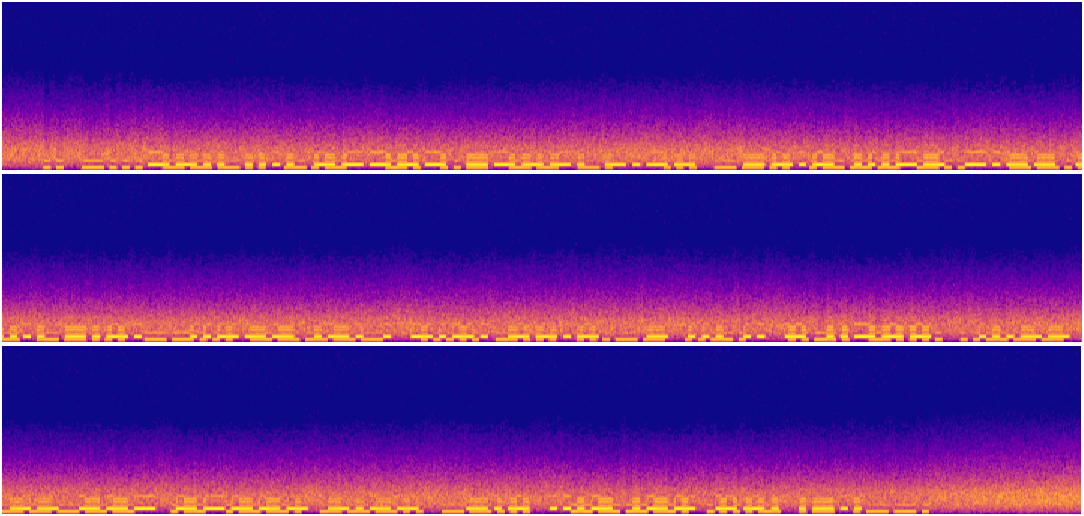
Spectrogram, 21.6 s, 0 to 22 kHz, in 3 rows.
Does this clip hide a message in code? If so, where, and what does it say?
Yes: Morse code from 0.2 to 20.6 s, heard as two keyed tones. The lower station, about 28 wpm, 440 Hz: IB8K NUMN SZJD Q770 5B3F F620 AP87 94AP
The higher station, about 26 wpm, 810 Hz: ZH09Y Q3YHC 2RECQ TSIT2 3MO0Y KVWGL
